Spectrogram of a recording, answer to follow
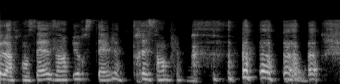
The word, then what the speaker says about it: Hurstel: Moi moi j'ai envie de dire Urstel.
